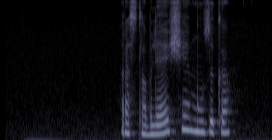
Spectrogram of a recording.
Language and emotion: Russian, neutral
